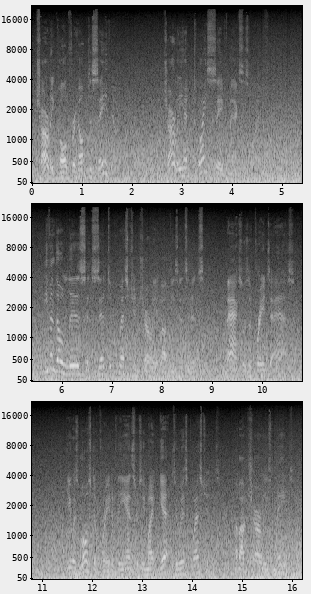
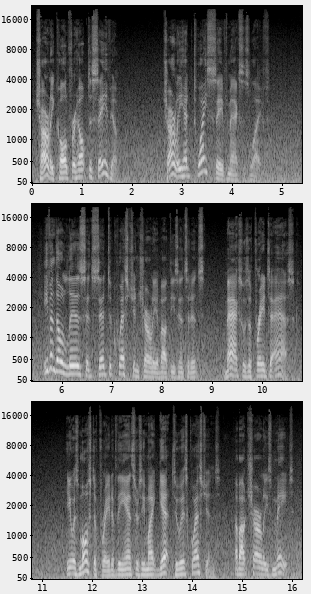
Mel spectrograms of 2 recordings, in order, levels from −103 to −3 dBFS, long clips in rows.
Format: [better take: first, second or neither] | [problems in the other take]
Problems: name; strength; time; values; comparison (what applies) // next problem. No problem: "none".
second | wind noise on the microphone; heavy; 3 dB below the speech; occasional gusts in the second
